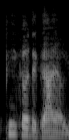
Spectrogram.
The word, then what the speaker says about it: pico de gallo: It's pico de gallo, you stupid fucking bitch.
